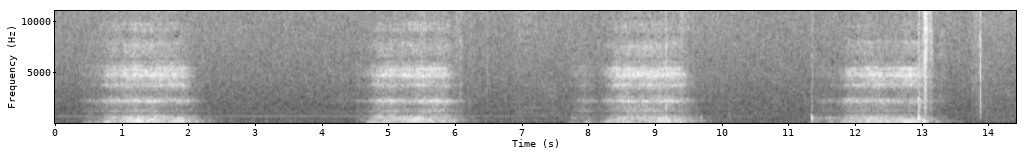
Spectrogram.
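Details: Person snoring in a campus group study room at night, with four loud, drawn-out, buzzing snores about 16 a minute and quiet pauses between, over a steady faint room hum.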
